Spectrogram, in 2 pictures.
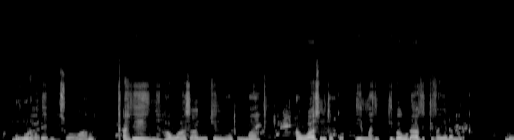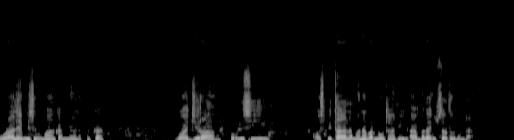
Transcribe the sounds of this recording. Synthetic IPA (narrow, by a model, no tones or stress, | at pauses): bʊʔʊɾaːle̞ːmɪso̞ːmaː | kʼɐfe̞ːɲːɐɦɐwːaːsaːjo̞ːkiːnmo̞ːt̪ʰʊmːaː | hɐwːaːsnɪt̪ɔkːɔᶑɪmːɐʔɪt̪ːɪbɐʔuːᶑaːfɪt̪ːɪfɐjːɐd̪ɐmːɐlɐkʼːɐ̥ | bʊʔːɾaːle̞ːmmːɪso̞ːmaːkɐnːe̞ːnɐkːɐ | waːd͡ʒɪɾaːpʰo̰ːlɪsiː | hɔ̰spɪt̪aːlmɐnɐbɐɾno̞ːt̪aːfɪᶑaːbːɐt̪ɐʔɪ̰bsaːt̪ɐhʊd̪ɐnd̪ɐ̰ʔɐn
